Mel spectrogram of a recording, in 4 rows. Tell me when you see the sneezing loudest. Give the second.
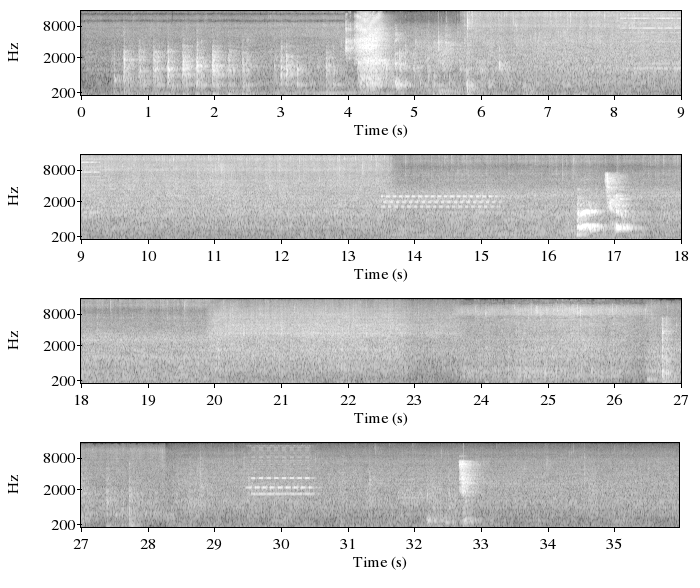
17 s.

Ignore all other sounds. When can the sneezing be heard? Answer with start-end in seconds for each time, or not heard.
4.0-4.8, 16.4-17.2, 32.1-32.9.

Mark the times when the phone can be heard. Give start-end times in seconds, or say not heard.
7.3-9.3, 13.5-15.3, 29.4-30.9.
